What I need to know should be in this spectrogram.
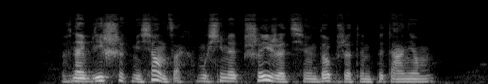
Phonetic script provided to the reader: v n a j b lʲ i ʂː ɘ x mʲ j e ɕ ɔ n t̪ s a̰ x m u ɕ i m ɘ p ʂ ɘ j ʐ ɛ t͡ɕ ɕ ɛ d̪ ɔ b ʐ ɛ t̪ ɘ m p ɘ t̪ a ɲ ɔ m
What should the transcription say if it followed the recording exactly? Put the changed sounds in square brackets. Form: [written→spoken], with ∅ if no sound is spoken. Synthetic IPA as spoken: v n a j b lʲ i ʂː ɘ x mʲ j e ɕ ɔ n t̪ s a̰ x m u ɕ i m ɘ p ʂ ɘ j ʐ ɛ t͡ɕ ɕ ɛ d̪ ɔ b ʐ ɛ t̪ ɘ m p ɘ t̪ a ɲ ɔ m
